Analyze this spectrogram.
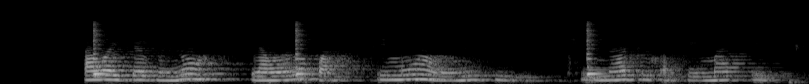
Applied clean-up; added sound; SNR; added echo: none; Cowbell; 4 dB; reverberation time 1.0 s.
